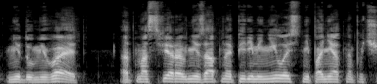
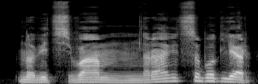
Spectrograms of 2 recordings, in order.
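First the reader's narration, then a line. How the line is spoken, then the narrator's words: Confused mutter. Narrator (Russian): бормочет Клэр в замешательстве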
